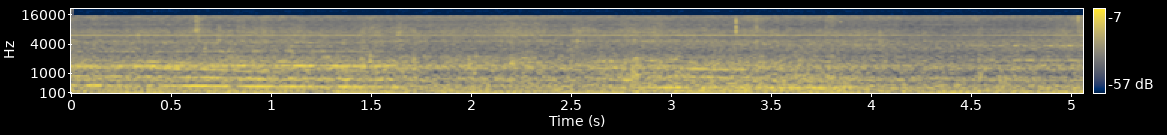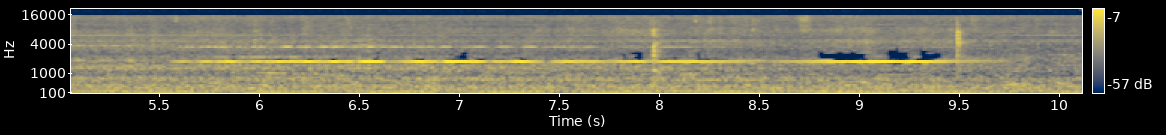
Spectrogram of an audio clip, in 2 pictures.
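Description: Cabin sound of a JR 373 series electric train slowing along a station platform: a whine falls in pitch and fades over the first couple of seconds, over a steady low hum. About halfway through, a steady high tone sounds for about four seconds.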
